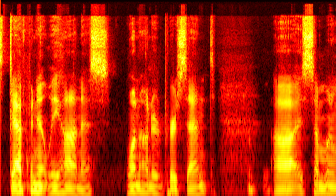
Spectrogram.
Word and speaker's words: Honus: As someone with German heritage and a German exchange student in high school named Johannes, it's definitely Honus. In fact, I ran an Instagram poll last year asking people how they pronounce it, and I think it was a 65-35 say Honus. But it is definitely Honus.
